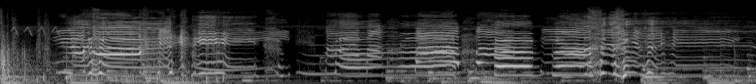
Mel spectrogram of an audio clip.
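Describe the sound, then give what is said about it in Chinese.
Voices imitate the crying of three little T-rexes in a children's story: sustained, high, wavering wails that overlap and continue almost without pause, loud throughout with brief dips. “糟糕！住在隔壁的三个小暴龙自己待在家，害怕的哭了起来。”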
